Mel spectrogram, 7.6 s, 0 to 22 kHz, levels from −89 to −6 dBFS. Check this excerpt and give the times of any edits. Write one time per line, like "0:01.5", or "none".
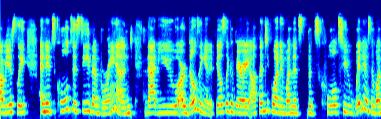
none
